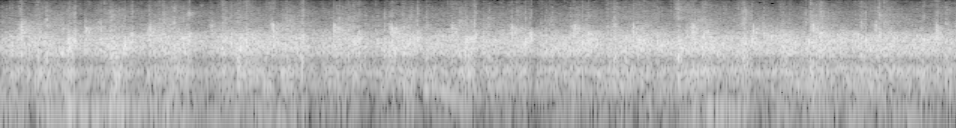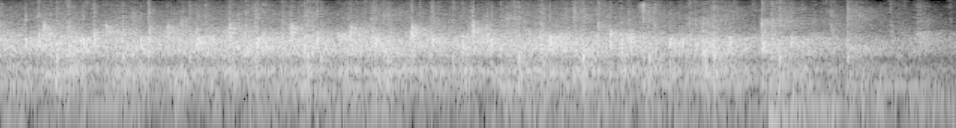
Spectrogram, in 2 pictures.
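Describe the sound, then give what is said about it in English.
At a Reserve Bank board meeting, a crowd applauds two retiring board members, many hands clapping steadily in a dense, loud wash of sharp claps that holds for several seconds before starting to taper off at the end. “Thank you, and the applause is very appropriate here”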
